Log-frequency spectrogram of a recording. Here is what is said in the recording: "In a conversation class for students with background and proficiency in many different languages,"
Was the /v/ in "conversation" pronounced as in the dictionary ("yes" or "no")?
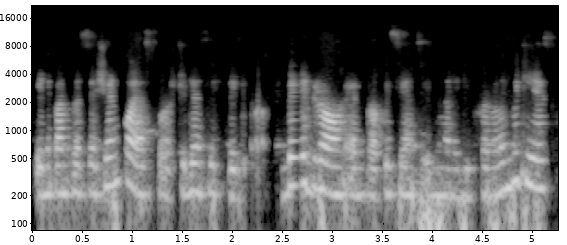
no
